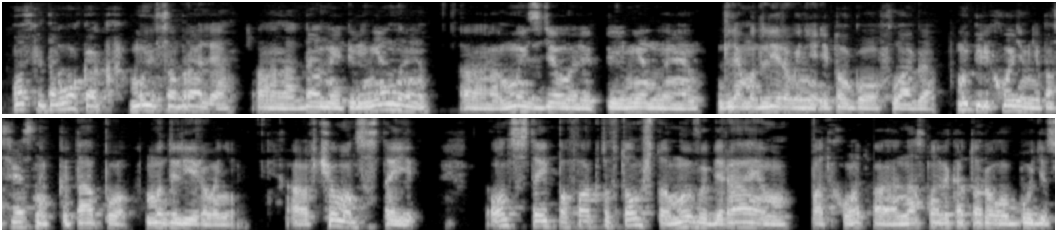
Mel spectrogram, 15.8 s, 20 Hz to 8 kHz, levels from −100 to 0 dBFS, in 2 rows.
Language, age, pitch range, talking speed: Russian, 20-39, 100-110 Hz, 145 wpm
